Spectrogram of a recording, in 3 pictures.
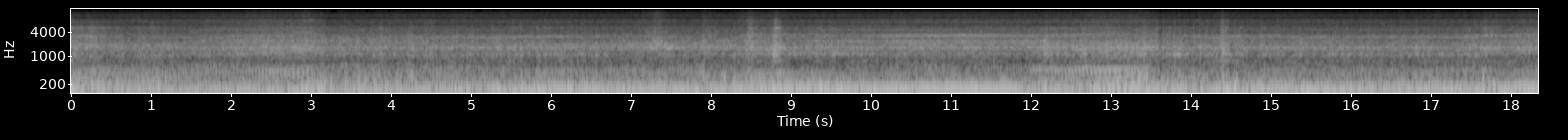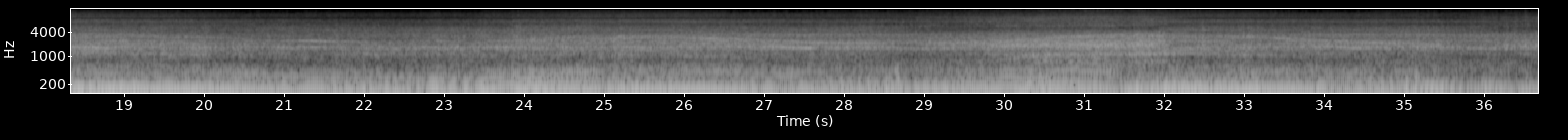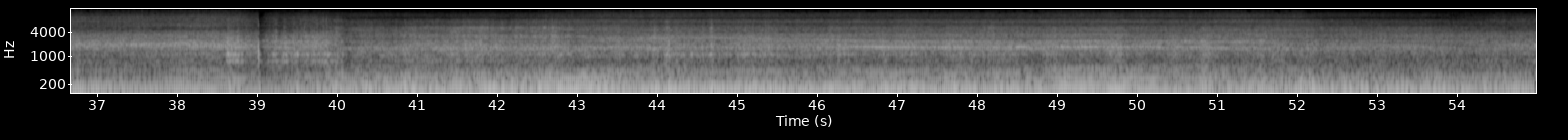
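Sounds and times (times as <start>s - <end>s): vehicle engine revving: 22.2s - 53.6s.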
